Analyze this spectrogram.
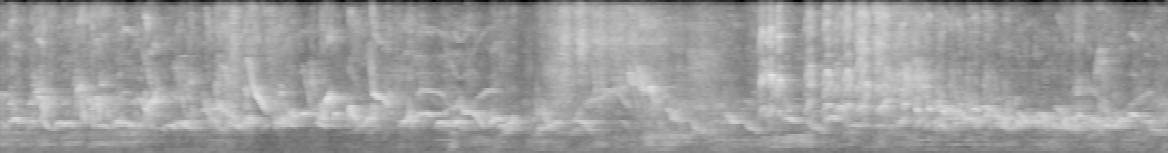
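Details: Greater green leafbird in full song at a Bekasi bird singing contest, delivering fast, varied chattering and whistled phrases over a busy background of other birds and human voices.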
